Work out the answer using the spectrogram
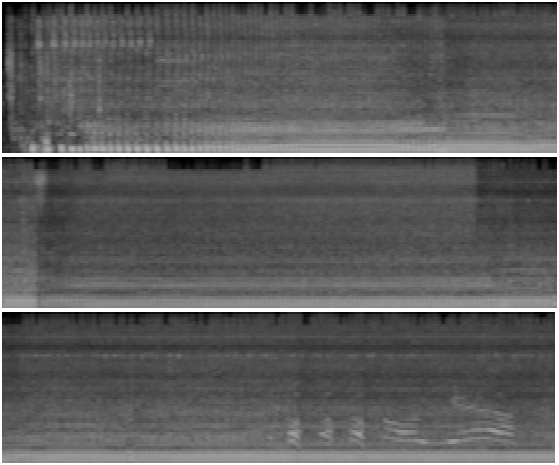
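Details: Power washer's small single-cylinder petrol engine, tested after a new hose clamp was fitted and the water hooked up, runs loud and steady, holding speed under pump load with even firing and no misses or surging; normal running under load.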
